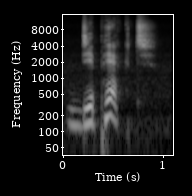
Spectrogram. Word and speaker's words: depict: The next word is depict. First syllable can be de or d.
